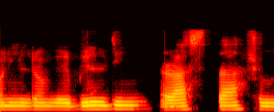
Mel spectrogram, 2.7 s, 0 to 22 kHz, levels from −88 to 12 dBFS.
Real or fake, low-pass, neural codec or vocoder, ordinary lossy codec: real; 7.2 kHz; none; AAC, 32 kbps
